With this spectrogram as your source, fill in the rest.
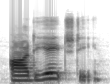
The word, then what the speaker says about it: AuDHD: The community developed a term for this, AuDHD, pronounced AuDHD, describing the lived experience of having both autism and ADHD.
